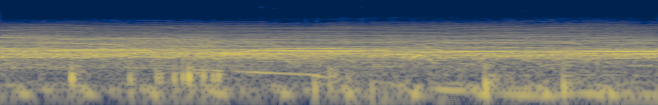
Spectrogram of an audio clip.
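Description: A large crowd cheering and shouting, many voices at once, with low thuds of fireworks beneath.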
